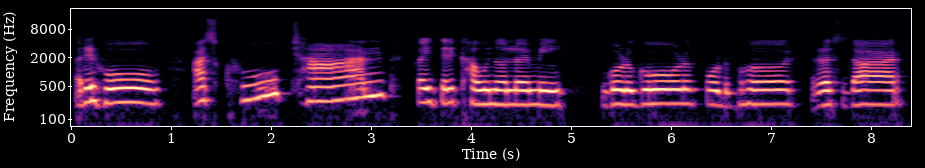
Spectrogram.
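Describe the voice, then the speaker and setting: A woman voicing a cheerful little boy elephant who talks in an excited, savoring way in a storybook tale. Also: medium pitch, very slow, lo-fi sound.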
